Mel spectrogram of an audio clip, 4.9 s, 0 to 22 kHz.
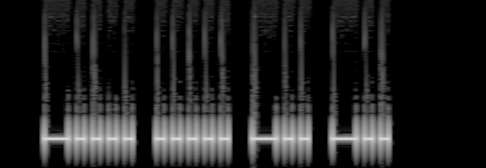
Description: Morse code, heard as a keyed tone, about 15 wpm, 700 Hz. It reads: 65DD
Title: Four Challenging Letter-Number Combinations 15wpm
